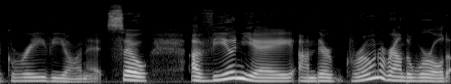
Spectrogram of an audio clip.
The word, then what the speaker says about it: Viognier: So I would say my go-to wine, if it's a white wine at Thanksgiving, is called Viognier. And that, I'm going to spell that. It's V-I-O-G-N-I-E-R.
